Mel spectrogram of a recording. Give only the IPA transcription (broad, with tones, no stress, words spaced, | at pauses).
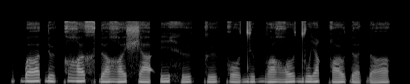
ɓʌ˧˥˧ ɗʉ˨˩˦kʁə˧˥˧xɗə˩˧˩ ʁə˩˧˩ʃa˩ ʔi˦˨hʉ˩˧˩ kʉ˩˧˩ko˨˩˦ dʉ˩˥bʌ˩˧˩ʁu˧˥˧dwi˧˥˧ qu˩˧˩ɗə˩ ɗʌ˩˧˩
